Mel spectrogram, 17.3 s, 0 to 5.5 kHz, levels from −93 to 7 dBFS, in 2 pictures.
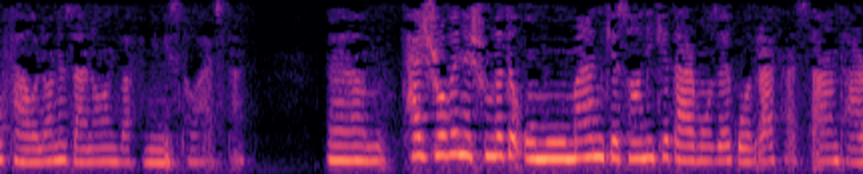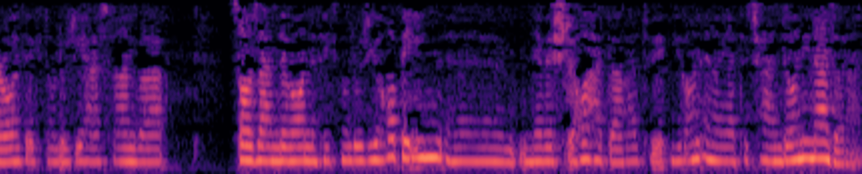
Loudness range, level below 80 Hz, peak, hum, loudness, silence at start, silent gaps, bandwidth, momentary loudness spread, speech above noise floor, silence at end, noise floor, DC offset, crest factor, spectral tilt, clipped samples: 11 LU; -68 dBFS; -12 dBFS; none; -28 LUFS; 0 s; none; 5.4 kHz; 16 LU; 49 dB; 0 s; -76 dBFS; under 0.1%; 16 dB; -8.5 dB/octave; under 0.1%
